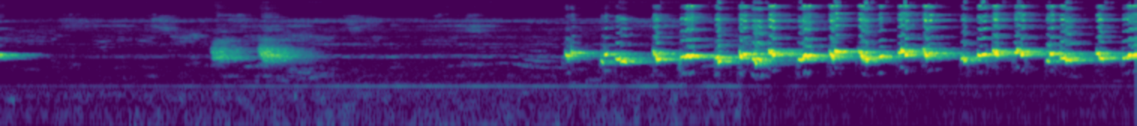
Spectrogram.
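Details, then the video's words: Yellow-vented bulbul, long rapid 'ropel' song used to teach and provoke other bulbuls: a brief note, two short gurgling bursts, a pause, then a lively, fast sequence of rich, falling whistles. "Suara burung trucuk ropel panjang"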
